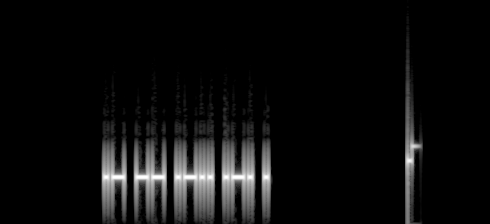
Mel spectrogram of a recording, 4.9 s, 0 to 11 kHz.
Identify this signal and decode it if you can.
Morse code, heard as a keyed tone, about 30 wpm, 700 Hz. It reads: AMLRE
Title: Code Groups - 5 Letters - 30wpm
